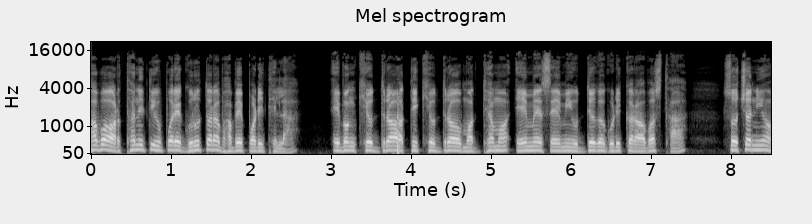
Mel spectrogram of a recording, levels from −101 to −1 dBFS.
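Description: From the start the whole recording has a dull, gurgly quality, with a granular roughness under the speech that's easy to hear. That's MP2 compression, most likely at a low rate that fits about 80 kbps. MPEG Layer II divides the signal into sub-bands and rations bits among them. At this rate the top bands get starved and drop out, and whatever survives is quantised coarsely, so the sound loses its sparkle.

Then from 3.77 to 3.91 s there's a short burst of DAB burbling, a quick splutter laid over the speech. It sounds like weak reception, with a low bit error rate of a fraction of a percent letting errors slip past the error correction into the audio data. Corrupted samples put short blips of noise into single sub-bands, and corrupted scale factors make sub-bands jump in level. The length fits a handful of consecutive frames being hit.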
